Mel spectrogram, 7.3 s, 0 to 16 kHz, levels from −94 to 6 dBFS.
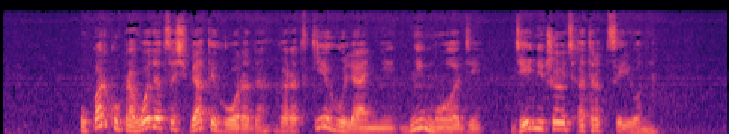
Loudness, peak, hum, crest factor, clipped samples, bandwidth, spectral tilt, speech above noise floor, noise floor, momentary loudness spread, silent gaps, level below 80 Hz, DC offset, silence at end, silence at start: -21 LUFS; -4 dBFS; none; 18 dB; under 0.1%; 11.5 kHz; -4.5 dB/octave; 33 dB; -53 dBFS; 12 LU; none; -48 dBFS; under 0.1%; 0.7 s; 0.8 s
